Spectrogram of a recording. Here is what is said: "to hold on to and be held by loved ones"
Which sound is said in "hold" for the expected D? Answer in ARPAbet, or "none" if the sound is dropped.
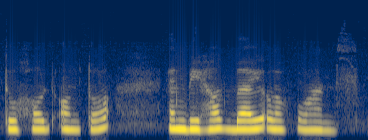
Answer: D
